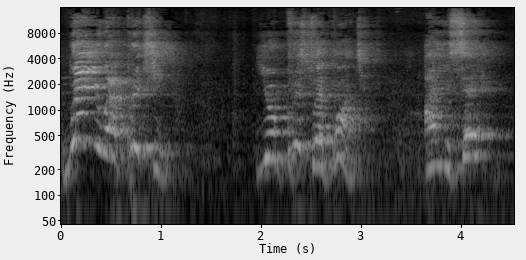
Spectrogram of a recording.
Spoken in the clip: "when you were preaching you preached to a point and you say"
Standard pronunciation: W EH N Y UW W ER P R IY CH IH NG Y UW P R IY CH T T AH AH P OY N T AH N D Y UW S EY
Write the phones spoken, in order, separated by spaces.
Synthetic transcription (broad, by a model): W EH N Y UW W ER P R IY CH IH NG Y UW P R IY S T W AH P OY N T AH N Y UW S EY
